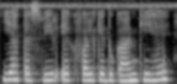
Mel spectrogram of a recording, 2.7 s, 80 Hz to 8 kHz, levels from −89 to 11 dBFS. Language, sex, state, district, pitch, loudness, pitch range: Hindi, female, Uttar Pradesh, Lucknow, 225 Hz, -14 LUFS, 220-235 Hz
